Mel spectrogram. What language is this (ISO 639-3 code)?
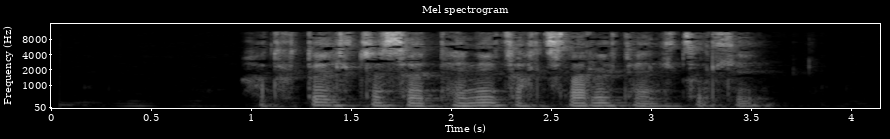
mon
